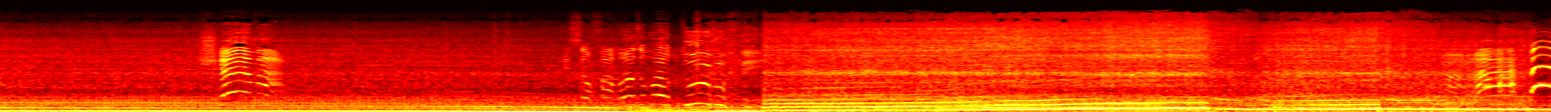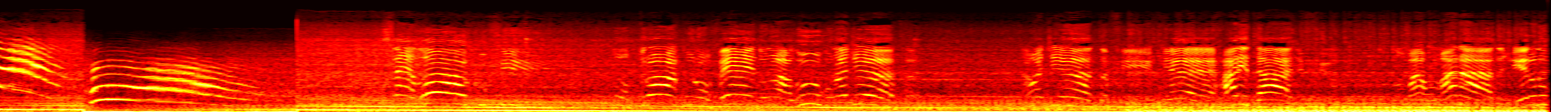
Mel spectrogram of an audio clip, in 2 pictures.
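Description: Turbocharged VW Gol's engine heard from inside the cabin under hard driving. The engine note holds steady, breaks off, climbs in pitch through the gears with short breaks at the shifts, then falls slowly as the car slows. The driver lets out loud yells around the middle.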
